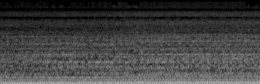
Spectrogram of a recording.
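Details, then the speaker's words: Integra after temporary exhaust patch, slip-fit pipe with three clamps replacing rotted resonator ends, not yet warmed up: steady even low idle, smooth exhaust note, no puffing or ticking, quiet underneath; no leaks. "and I can see it's all engine noise there's no steam coming out by the cat no steam coming out here sounds quiet underneath"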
